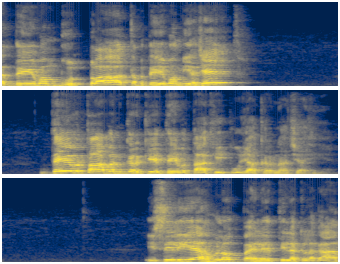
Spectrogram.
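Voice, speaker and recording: High-voiced slow male preacher. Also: fairly bright tone, roomy sound. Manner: emphatic, chanting verses. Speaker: religious storyteller.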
